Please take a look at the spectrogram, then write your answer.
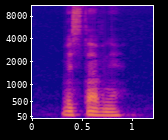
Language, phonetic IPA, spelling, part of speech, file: Polish, [vɨˈstavʲɲɛ], wystawnie, adverb, LL-Q809 (pol)-wystawnie.wav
